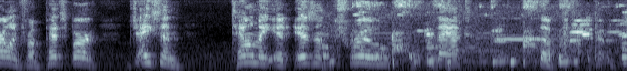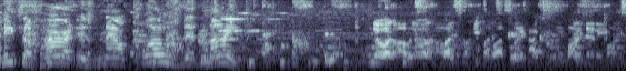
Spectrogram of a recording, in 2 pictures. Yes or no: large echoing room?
no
